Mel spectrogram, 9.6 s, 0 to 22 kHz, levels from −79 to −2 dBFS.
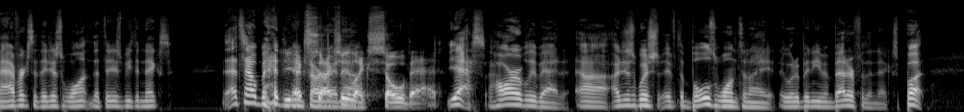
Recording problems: abrupt cut into speech; at the start

